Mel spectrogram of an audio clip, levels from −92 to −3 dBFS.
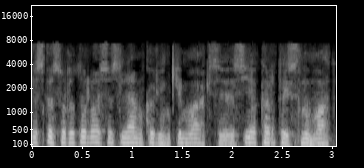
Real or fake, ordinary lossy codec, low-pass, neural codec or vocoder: fake; AAC, 24 kbps; 7.2 kHz; codec, 16 kHz, 4 kbps, FreqCodec, smaller model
